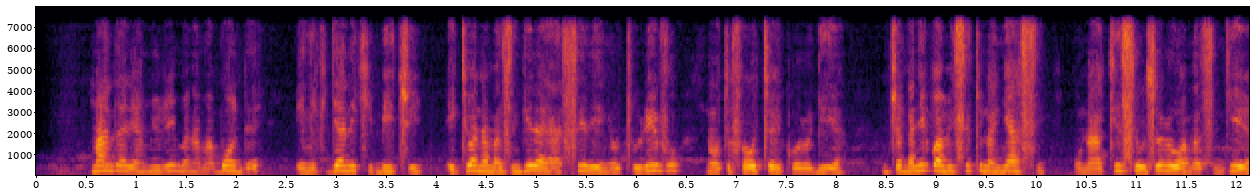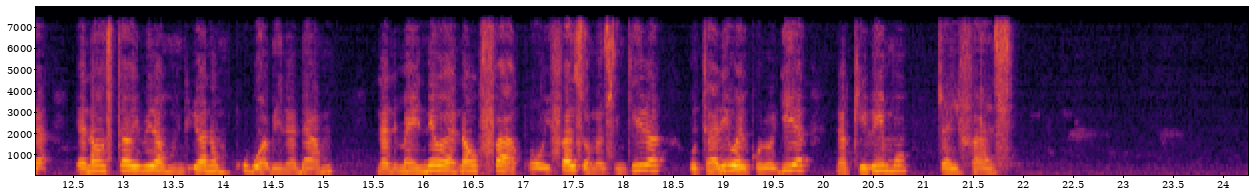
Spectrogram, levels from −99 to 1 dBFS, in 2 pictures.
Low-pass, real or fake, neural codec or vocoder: 7.2 kHz; fake; vocoder, 44.1 kHz, 128 mel bands, Pupu-Vocoder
